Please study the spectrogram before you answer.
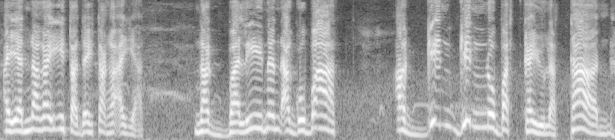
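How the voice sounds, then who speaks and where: A woman's voice: mid-range voice, sing-song, measured pace, sharp tone, exaggerated voice. An actress playing an exasperated, scolding mother in an Ilocano radio drama.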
